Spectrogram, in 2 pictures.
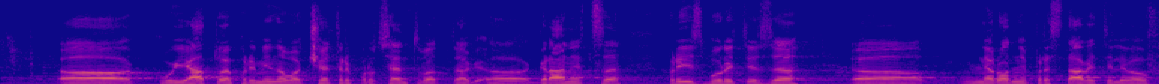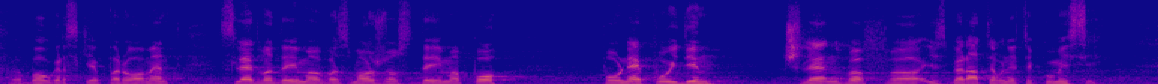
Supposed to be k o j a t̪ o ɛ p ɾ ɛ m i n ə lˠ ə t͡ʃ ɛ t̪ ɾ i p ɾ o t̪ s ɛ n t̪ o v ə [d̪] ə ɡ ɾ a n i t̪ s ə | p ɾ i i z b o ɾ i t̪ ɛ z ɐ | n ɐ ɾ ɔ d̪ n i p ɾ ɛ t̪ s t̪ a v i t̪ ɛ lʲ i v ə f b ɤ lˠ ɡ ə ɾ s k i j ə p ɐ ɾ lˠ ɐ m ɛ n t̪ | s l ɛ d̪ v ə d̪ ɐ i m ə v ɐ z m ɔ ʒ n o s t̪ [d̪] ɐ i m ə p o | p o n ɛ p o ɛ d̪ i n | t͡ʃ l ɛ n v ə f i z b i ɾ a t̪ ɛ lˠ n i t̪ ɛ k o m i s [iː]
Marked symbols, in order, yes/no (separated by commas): no, yes, yes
